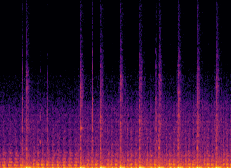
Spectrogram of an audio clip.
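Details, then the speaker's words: BMW revived after sitting: it ran roughly, seemingly on one cylinder, then fired less and less and now cranks in an uneven, labouring rhythm of about two to three beats a second without catching. Owner suspects it has no fuel. "that said it sounds like we're barely running on one cylinder right now we'll get there ah and then further on it proceeded to fire even less and ended up cranking over like this"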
